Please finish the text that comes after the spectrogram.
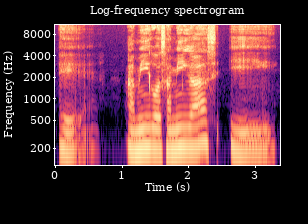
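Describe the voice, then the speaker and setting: Slow, soft-spoken woman from Chile. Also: lowish voice, flat delivery, gravelly, dry recording, clean studio sound. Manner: searching, hesitant, many fillers, soft laughs. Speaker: dance teacher and movement researcher. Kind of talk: thoughtful interview answers.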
